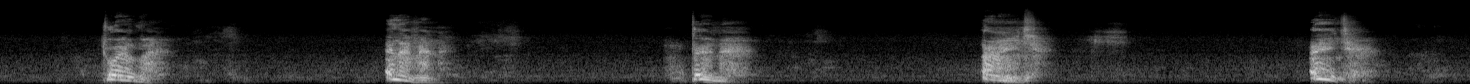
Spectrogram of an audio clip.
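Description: A man grunts loudly with effort, again and again.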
